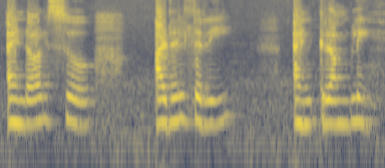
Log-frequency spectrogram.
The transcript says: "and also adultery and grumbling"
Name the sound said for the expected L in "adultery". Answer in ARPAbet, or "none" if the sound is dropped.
L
